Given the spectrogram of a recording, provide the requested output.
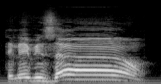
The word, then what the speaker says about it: televisão: Quando eu chamo televisão, o zão fica mais intenso para mim. Eu me demoro mais ao pronunciar a sílaba zão. Televisão! Porque ela é a sílaba tônica, a sílaba de maior intensidade.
